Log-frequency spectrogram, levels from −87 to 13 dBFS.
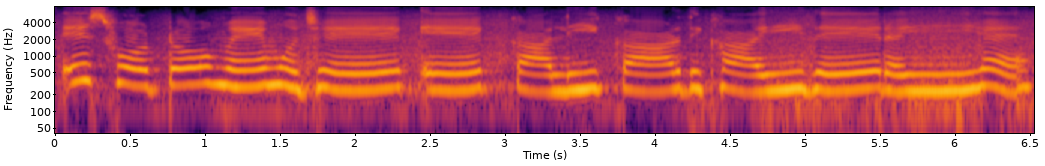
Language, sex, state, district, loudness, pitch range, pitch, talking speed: Hindi, male, Madhya Pradesh, Umaria, -10 LUFS, 245-280 Hz, 260 Hz, 100 wpm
